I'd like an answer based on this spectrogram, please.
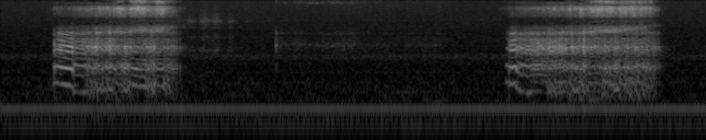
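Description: Two loud, rattling snores about four seconds apart over a steady room hum; ordinary snoring in sleep.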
